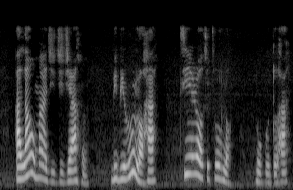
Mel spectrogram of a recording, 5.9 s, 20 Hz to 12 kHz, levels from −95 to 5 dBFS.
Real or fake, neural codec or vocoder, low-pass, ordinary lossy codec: real; none; 7.2 kHz; Opus, 64 kbps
